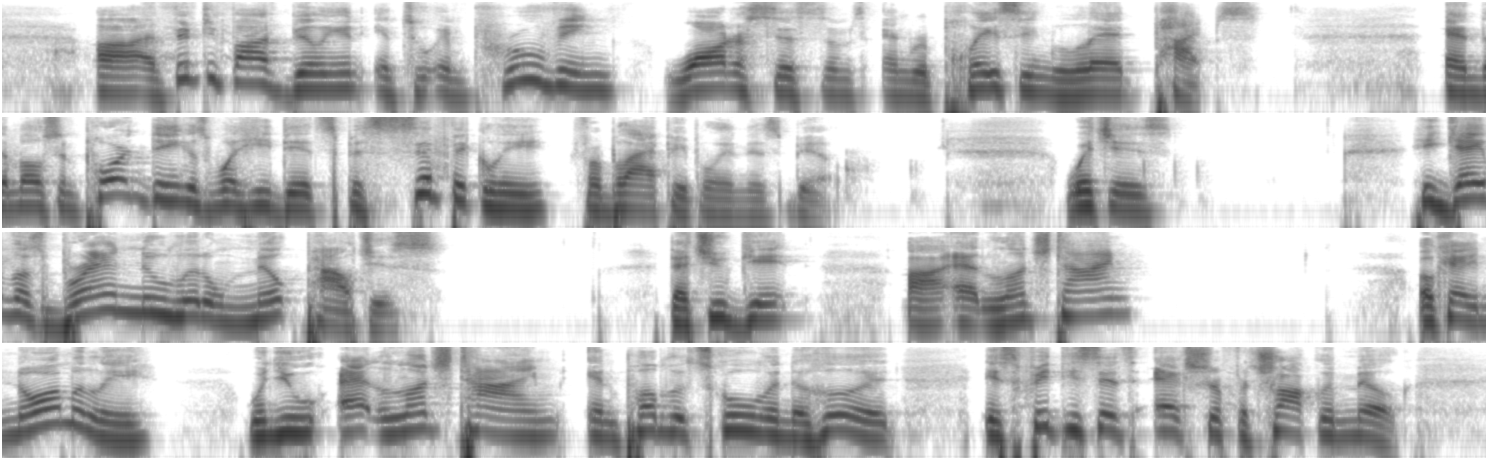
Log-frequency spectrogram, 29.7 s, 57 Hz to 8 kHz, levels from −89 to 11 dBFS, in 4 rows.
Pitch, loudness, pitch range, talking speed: 150 Hz, -23 LUFS, 130-180 Hz, 125 wpm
